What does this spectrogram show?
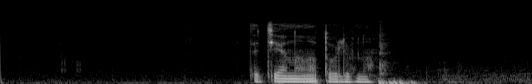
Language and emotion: Russian, neutral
